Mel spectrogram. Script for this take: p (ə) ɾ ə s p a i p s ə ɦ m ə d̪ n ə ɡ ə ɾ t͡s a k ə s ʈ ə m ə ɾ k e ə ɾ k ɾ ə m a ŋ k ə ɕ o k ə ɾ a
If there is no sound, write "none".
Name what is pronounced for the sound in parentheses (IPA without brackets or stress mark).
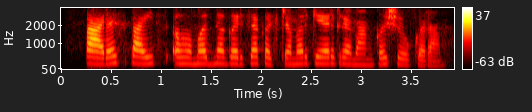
a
